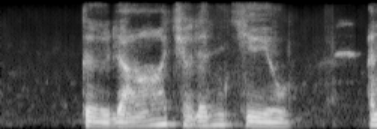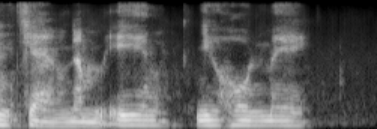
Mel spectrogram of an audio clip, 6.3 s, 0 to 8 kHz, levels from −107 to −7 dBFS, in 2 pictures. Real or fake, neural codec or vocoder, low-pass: fake; codec, 16 kHz, 4 kbps, X-Codec, HuBERT features, trained on general audio; 7.2 kHz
